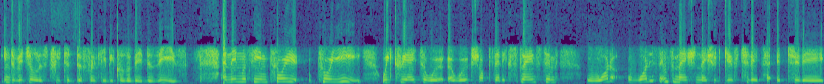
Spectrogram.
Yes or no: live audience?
no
